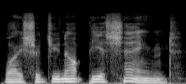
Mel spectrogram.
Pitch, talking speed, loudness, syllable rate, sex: 110 Hz, 195 wpm, -15 LUFS, 4.5 syllables/s, male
